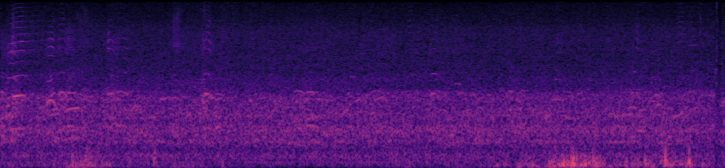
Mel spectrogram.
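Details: A big gathering of geese keeps up a constant honking chorus, with deep low rumbling bursts underneath near the middle and end.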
